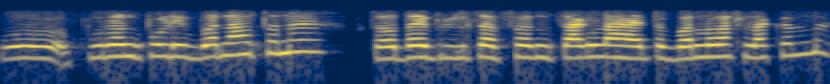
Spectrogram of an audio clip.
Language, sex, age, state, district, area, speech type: Marathi, female, 30-45, Maharashtra, Washim, rural, conversation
